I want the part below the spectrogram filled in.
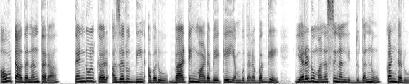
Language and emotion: Kannada, neutral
